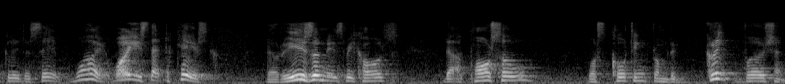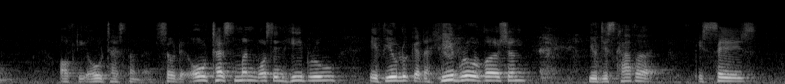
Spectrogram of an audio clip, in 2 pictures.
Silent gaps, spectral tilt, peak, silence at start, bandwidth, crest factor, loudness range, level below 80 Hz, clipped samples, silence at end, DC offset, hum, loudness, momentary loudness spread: none; -7 dB/octave; -2 dBFS; 0 s; 7.8 kHz; 20 dB; 6 LU; -52 dBFS; under 0.1%; 0.3 s; under 0.1%; none; -23 LUFS; 18 LU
